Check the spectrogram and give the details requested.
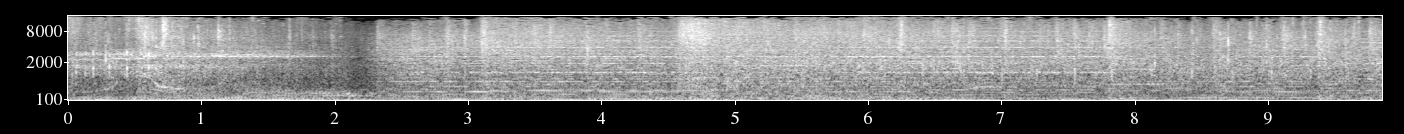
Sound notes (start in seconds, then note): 4.5 applause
